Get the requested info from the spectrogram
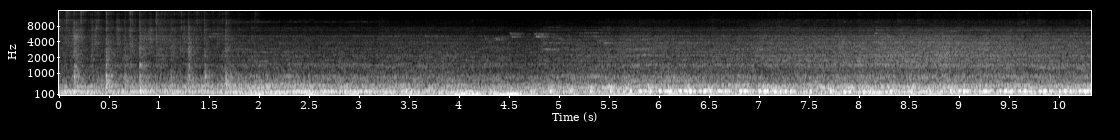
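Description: A low, steady rumbling drone with a hum running under it, played over a hall's speakers, with a few sharp clicks in the first couple of seconds.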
